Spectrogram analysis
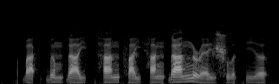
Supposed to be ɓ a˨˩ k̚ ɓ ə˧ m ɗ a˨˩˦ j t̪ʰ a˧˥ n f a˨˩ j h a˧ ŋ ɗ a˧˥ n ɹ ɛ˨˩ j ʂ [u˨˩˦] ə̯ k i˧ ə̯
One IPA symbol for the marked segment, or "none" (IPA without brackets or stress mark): u˨˩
